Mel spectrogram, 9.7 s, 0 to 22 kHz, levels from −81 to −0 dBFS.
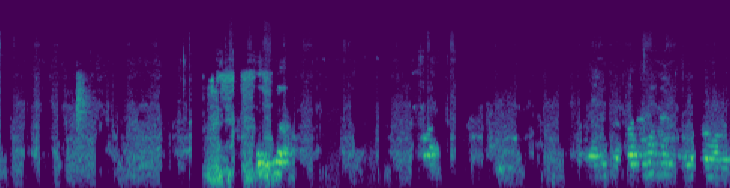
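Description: A speech recording carried over a call path whose audio reaches up to about 12 kHz. From 4.35 to 4.53 s, comfort noise replaces the background for 180 ms. The real background, about 45 dB below the loudest parts, becomes a flat, featureless hiss about 1 dB different in level. The sender likely stopped transmitting during the pause and the receiver filled it with synthetic noise. From 4.87 to 5.01 s, sound dropped by the voice detector leaves 140 ms of steady noise. About 90 ms of real sound is lost. The detector likely mistook the quiet sound for background and cut transmission until it triggered again.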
